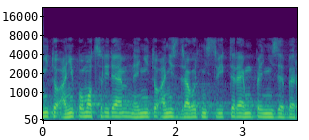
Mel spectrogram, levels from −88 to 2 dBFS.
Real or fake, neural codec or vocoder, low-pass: real; none; 7.2 kHz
